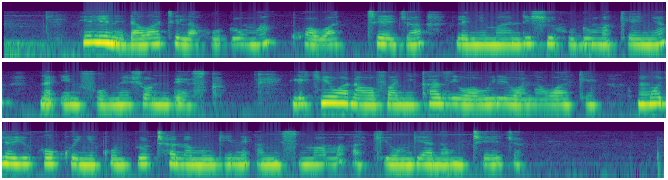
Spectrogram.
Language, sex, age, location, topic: Swahili, female, 18-24, Kisumu, government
